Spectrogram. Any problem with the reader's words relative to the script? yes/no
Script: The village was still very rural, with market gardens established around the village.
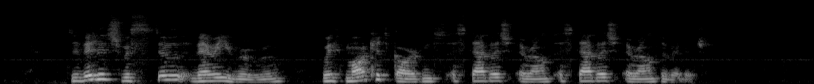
yes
